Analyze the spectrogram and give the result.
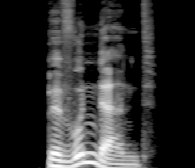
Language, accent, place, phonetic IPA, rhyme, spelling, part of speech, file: German, Germany, Berlin, [bəˈvʊndɐnt], -ʊndɐnt, bewundernd, verb, De-bewundernd.ogg
- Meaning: present participle of bewundern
